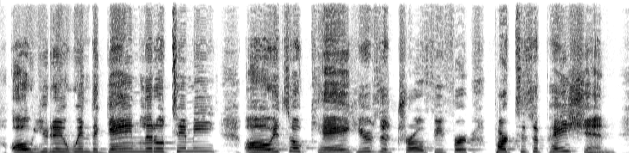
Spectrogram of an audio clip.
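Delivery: put-on high, sing-song baby-talk mom; coddling parent. Parent consoling little Timmy after losing, in high cooing tones. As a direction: coo over him like a spoiled toddler.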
